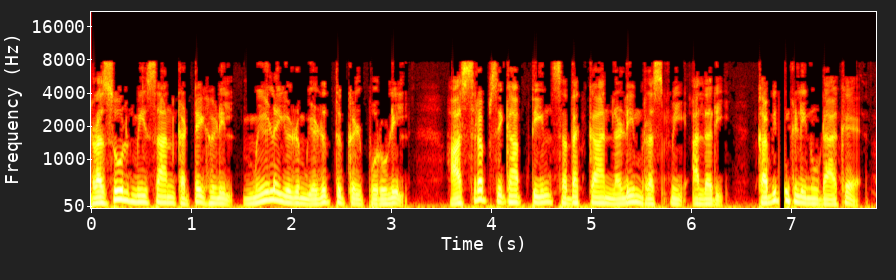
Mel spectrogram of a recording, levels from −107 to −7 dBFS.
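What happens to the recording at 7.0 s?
Right around there, just after "ஸதக்கா நளீம் றஸ்மி அலறி", there's packet loss on the ADPCM call from about 6.88 to 6.99 s: a few packets go missing and are filled with silence. The decoder's predictor and step size drift from the sender's, so the sound comes back with brief, slight distortion before settling.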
